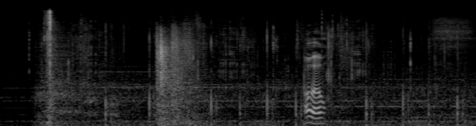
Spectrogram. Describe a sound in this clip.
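Footsteps tread slowly on hard stone.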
